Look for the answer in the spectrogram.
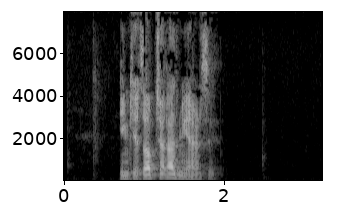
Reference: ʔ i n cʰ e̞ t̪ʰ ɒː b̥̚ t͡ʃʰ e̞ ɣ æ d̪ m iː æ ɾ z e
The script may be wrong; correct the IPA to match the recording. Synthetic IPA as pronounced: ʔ i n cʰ e̞ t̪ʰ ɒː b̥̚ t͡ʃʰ e̞ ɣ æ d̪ m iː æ ɾ z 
